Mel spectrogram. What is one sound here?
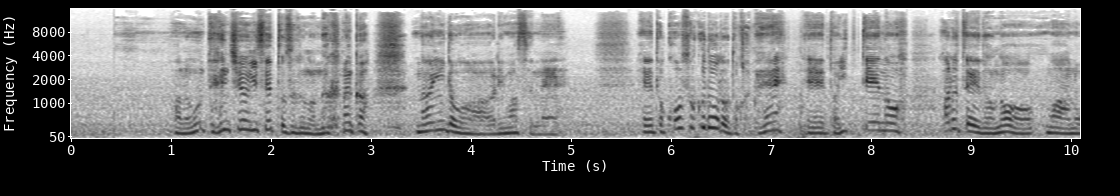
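A man talks calmly and cheerfully close by.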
